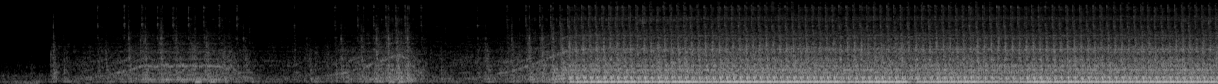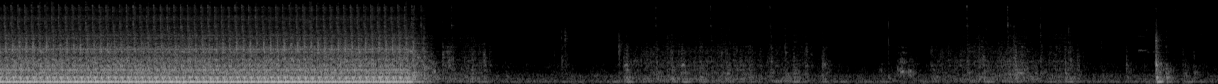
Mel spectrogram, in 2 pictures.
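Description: Sewing machine stitching elastic onto a cloth jar bonnet: a steady, fast whirring run of about ten seconds, framed by quieter handling noises and soft talk.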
